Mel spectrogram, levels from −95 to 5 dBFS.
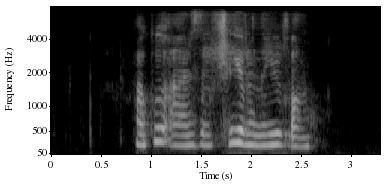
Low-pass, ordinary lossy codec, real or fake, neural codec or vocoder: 7.2 kHz; AAC, 48 kbps; fake; codec, 24 kHz, 1 kbps, SNAC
